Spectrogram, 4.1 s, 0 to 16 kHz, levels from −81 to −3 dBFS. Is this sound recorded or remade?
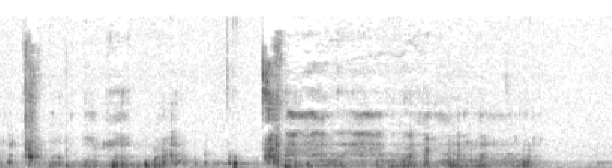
recorded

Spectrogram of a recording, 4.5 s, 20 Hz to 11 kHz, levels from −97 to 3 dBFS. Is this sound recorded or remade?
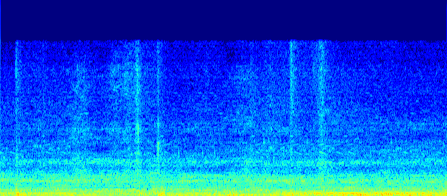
remade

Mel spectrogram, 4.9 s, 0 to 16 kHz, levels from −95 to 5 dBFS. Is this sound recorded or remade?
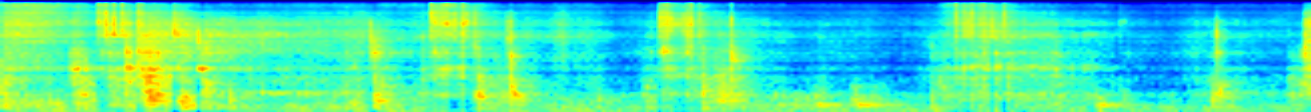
remade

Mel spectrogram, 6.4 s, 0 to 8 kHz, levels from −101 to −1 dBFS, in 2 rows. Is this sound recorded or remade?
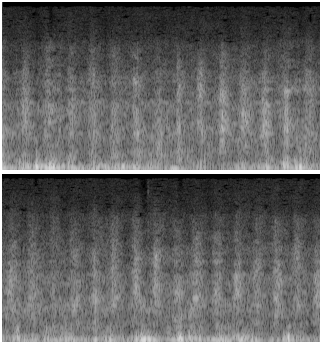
remade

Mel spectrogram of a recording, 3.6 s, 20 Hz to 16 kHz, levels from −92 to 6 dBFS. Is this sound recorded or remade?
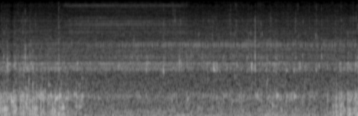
recorded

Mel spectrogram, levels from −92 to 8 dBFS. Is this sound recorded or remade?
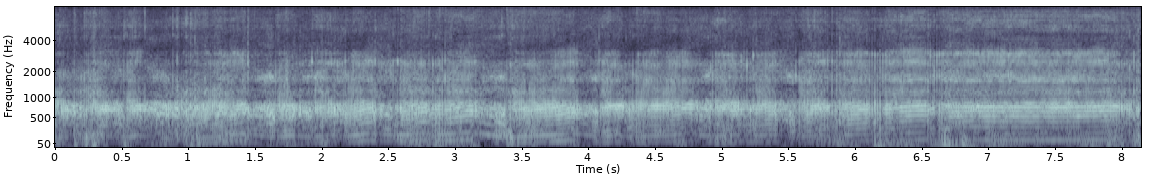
remade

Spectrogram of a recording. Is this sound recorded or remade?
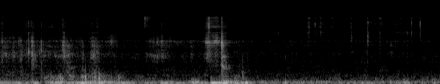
remade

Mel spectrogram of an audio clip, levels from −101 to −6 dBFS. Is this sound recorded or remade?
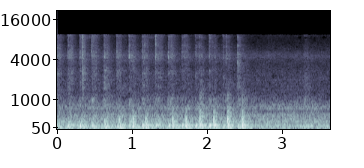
recorded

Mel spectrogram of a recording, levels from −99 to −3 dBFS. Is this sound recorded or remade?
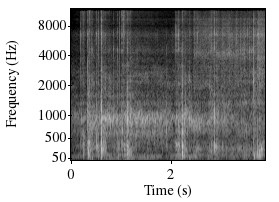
remade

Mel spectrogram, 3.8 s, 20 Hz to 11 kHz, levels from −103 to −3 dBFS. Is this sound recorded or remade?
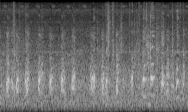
recorded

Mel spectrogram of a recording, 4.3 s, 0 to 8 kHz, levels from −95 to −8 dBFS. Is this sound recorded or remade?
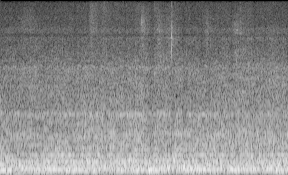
remade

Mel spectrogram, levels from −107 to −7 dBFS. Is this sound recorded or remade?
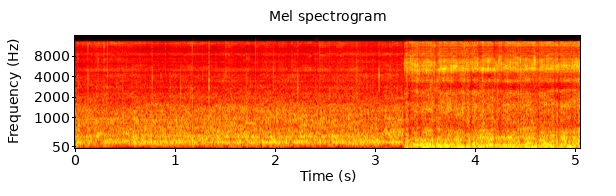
remade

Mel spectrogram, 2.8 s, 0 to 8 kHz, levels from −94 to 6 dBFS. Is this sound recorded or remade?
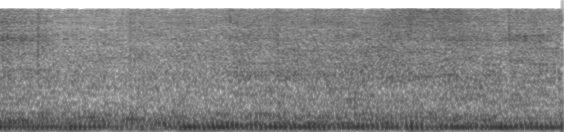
remade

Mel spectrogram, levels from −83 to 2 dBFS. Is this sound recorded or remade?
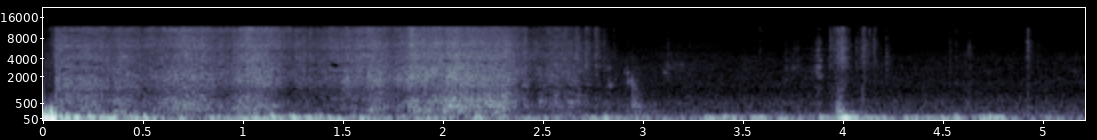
recorded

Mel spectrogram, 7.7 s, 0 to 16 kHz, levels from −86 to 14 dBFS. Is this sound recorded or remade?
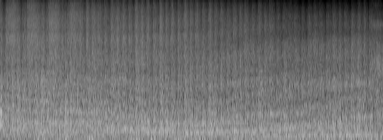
recorded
